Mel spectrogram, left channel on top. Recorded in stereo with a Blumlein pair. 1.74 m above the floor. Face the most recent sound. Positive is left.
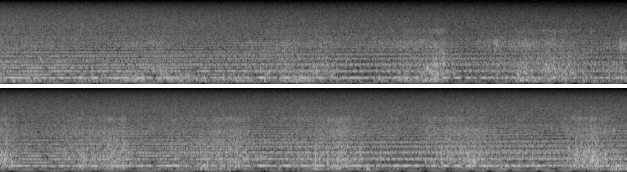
turn(degrees=-15)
